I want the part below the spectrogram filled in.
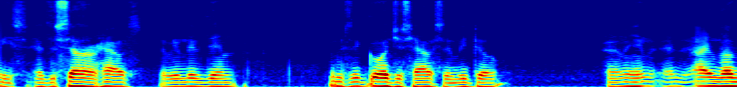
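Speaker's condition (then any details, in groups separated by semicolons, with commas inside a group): Parkinson's disease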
